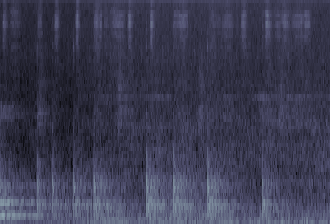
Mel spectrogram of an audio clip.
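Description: Chalk writes a definition on a classroom board in short, separate scratchy strokes and taps with brief pauses between them. The sound is close and fairly faint over a low room hum.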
